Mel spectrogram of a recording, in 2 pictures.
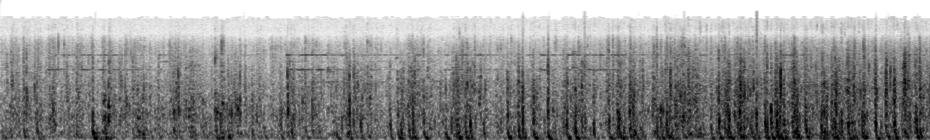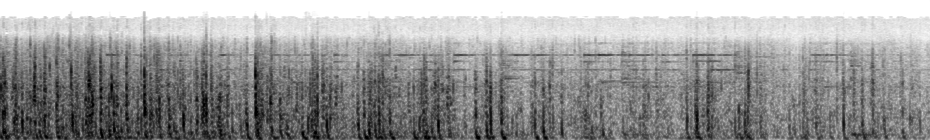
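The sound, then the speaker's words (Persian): Galloping hoofbeats of horses ridden fast by mounted riflemen past a caravan crossing the desert, a dense, continuous, loud rumble of many hoof strikes that holds steady and eases slightly toward the end. “تفنگچیان اسب سوار به سرعت از کنار آنها می گذرد.”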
